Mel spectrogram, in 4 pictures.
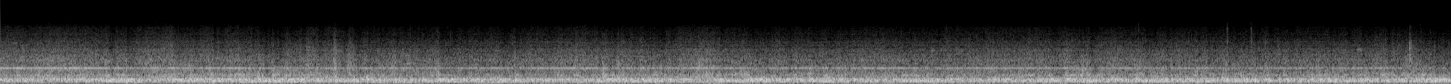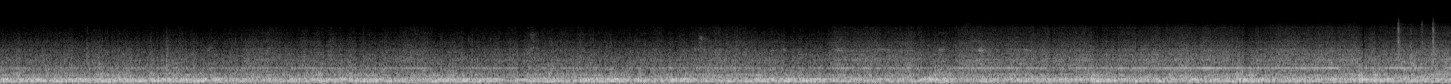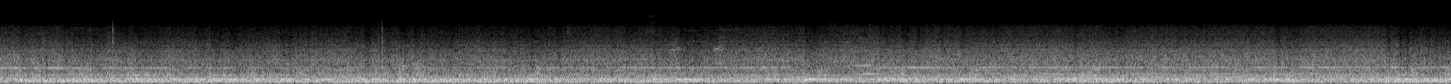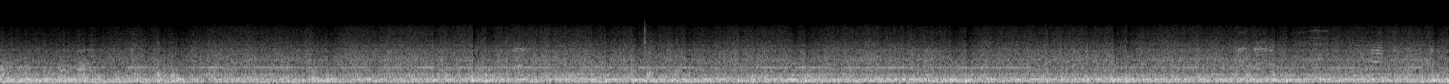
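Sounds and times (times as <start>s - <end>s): train cabin rumble: 0.0s - 58.0s.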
